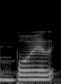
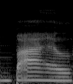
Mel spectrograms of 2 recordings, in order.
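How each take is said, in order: First: It is said with a standard English vowel. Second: It is said with a Belizean Creole vowel. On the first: "we don't say boil either" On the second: "We say bile"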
